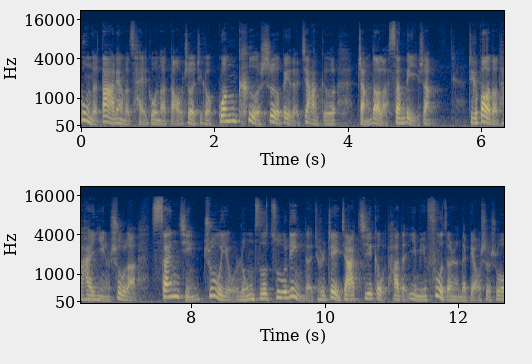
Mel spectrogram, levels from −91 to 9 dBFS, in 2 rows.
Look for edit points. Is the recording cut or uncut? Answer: uncut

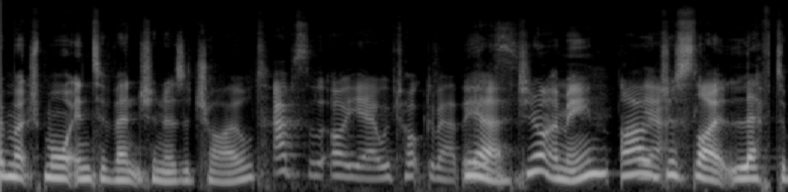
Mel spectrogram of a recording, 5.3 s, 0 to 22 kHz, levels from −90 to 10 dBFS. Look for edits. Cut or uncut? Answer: uncut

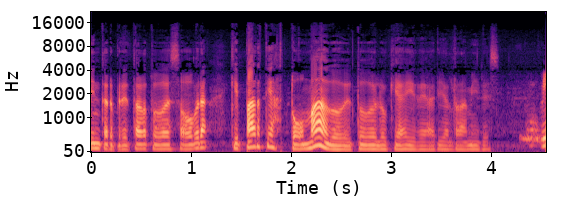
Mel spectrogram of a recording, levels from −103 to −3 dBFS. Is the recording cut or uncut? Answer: uncut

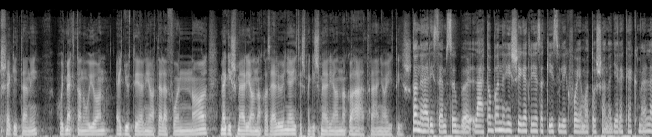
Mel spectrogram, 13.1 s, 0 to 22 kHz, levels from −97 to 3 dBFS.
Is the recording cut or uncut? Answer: uncut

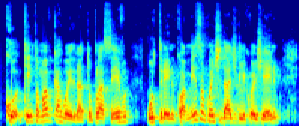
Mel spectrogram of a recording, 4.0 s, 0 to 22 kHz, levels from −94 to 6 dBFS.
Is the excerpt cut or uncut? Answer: cut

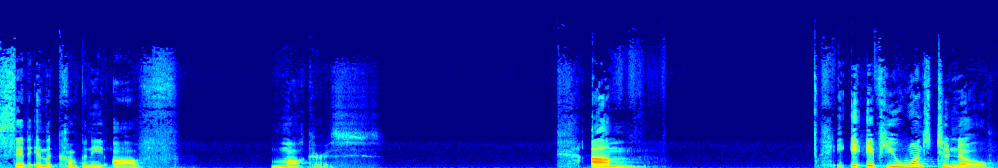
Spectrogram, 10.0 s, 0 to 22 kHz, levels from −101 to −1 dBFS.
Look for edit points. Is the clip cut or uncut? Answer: uncut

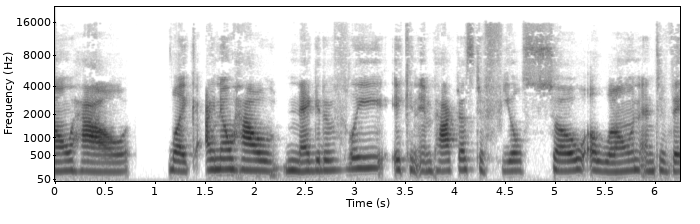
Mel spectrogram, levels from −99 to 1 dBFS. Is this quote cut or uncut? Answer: uncut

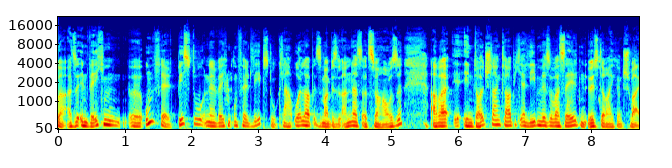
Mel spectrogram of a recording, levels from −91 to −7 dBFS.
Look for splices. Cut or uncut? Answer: uncut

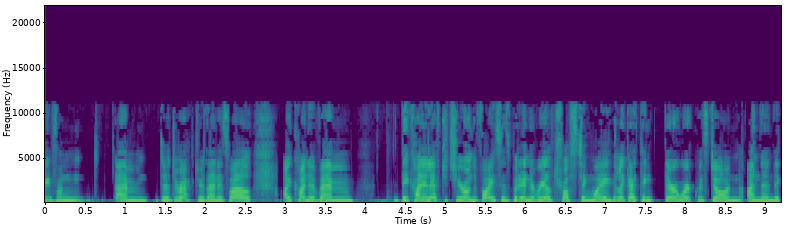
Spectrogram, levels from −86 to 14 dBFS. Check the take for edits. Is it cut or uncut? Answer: uncut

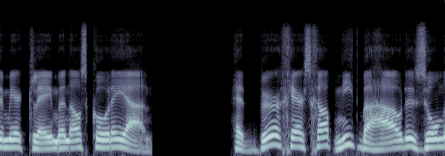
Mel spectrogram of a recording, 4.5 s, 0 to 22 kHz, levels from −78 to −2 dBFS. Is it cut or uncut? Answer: cut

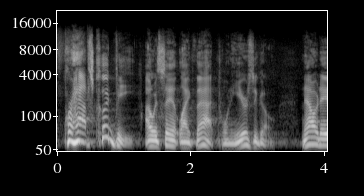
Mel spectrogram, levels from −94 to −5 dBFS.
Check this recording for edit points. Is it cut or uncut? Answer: cut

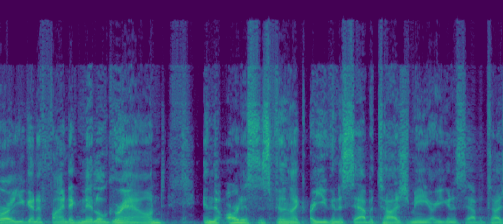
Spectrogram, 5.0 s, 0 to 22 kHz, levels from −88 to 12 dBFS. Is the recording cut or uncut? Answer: uncut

